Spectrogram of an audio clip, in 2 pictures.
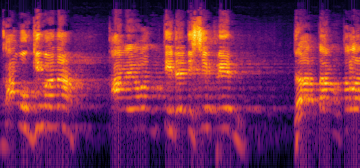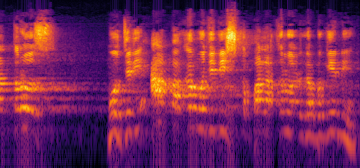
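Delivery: high, fast angry scolding; an angry boss berating his late employee. Acted.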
